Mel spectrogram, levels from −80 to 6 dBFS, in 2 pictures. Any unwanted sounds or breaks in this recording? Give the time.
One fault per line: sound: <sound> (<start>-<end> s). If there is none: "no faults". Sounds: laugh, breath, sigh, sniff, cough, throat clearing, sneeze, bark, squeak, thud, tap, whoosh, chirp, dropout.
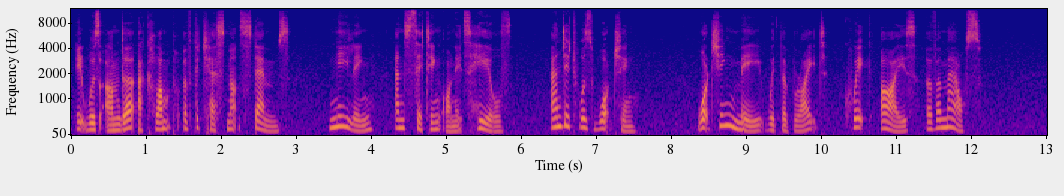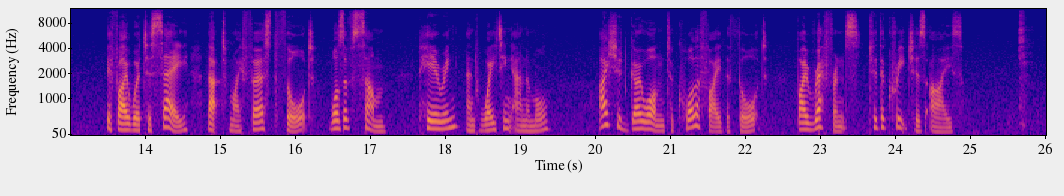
sound: sneeze (25.5-25.9 s)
